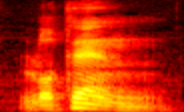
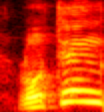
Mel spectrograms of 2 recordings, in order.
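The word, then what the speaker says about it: 露店: 그래서 그런 지붕이 없는 가게를 노점 그러는 거죠 발음은 로덴 로텐 로텐 그럼 이것도 오르실걸요 요거요 노천 그렇습니다 노천탕이죠 발음은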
